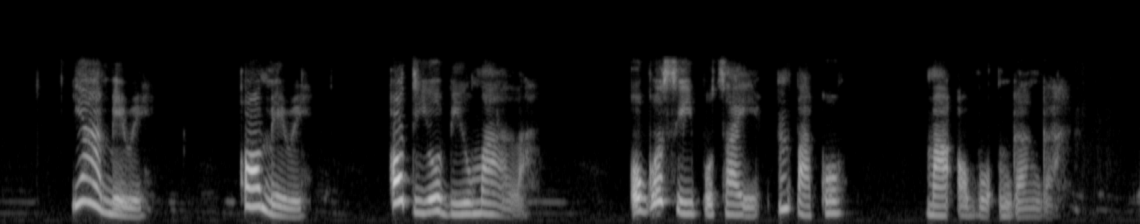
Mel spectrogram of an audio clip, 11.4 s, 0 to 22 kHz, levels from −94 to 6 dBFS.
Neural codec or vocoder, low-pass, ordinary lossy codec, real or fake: none; 7.2 kHz; Opus, 24 kbps; real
